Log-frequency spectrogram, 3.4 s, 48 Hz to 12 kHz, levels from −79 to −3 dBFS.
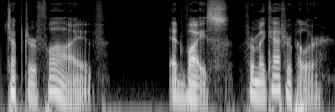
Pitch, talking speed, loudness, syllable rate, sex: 100 Hz, 105 wpm, -21 LUFS, 4.8 syllables/s, male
